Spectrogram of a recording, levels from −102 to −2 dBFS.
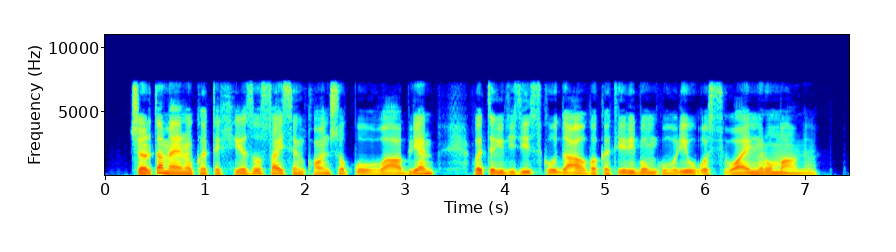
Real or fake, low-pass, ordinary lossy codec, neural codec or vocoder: fake; 7.2 kHz; none; codec, 16 kHz, 1 kbps, FunCodec, trained on Chinese and English, 50 frames a second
